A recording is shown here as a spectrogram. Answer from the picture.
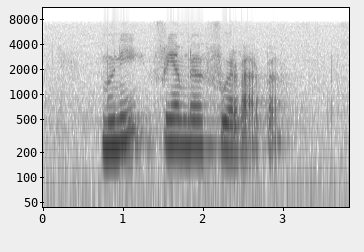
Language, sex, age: Afrikaans, female, 19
